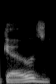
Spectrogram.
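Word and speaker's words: Goze (瞽女): I actually read about, I think it's pronounced Goze, G-O-Z-E, in Japan.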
